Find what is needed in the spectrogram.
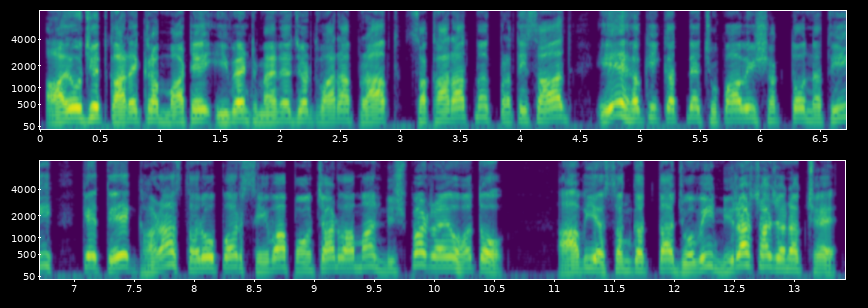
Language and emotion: Gujarati, angry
